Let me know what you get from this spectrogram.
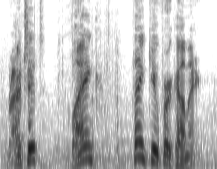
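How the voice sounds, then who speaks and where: An actor voicing a smooth male TV news anchor with polished broadcast delivery. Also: on the high side, huge pitch swings, normal speed, a bit bright, a little hiss or hum. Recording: game cutscene with faint music.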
